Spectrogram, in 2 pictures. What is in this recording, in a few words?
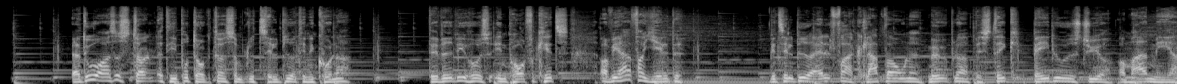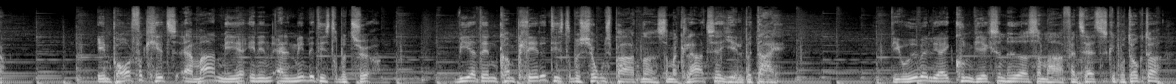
male danish voice over talent upbeat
